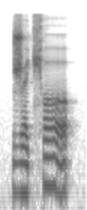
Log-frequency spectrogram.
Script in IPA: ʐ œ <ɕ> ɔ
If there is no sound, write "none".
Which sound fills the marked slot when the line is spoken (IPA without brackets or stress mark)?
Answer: t͡ɕʰ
